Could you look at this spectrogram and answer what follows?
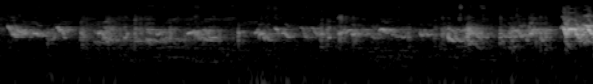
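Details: A young budgerigar from Larkana, Sindh, keeps up a fast, continuous warbling chatter of squeaky chirps, ending in a sharper, louder squawk.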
